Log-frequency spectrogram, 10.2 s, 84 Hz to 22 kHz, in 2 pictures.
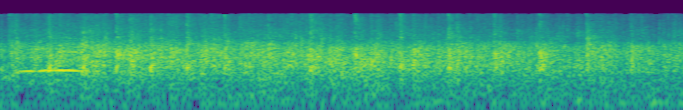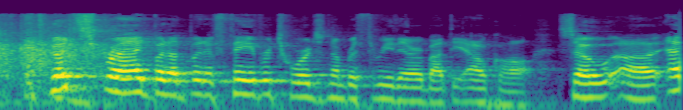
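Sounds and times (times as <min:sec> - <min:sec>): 
applause from a sizable audience: 0:00.0 - 0:06.2
speech: 0:05.5 - 0:10.2.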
